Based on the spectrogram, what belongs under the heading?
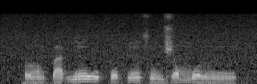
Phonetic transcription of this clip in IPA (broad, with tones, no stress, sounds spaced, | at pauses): l ɔ̃˨ k͡p a˨˦ ɡ͡b ũ˦ w u˧ k͡p o˨ k͡p ũ˧ s ũ˨ d͡ʒ ɔ˧ m o˨ l ũ˨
